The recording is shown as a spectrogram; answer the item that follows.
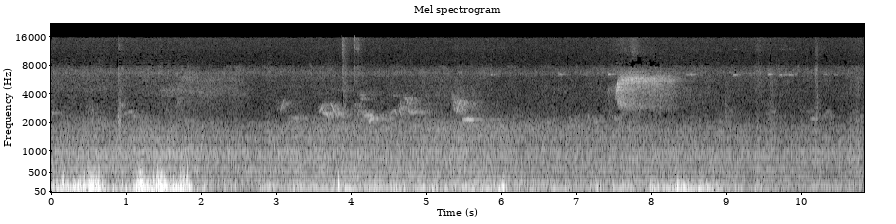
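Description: Outdoor garden ambience with a few short, faint bird chirps. Low rumbling noise hits the microphone during the first two seconds and again near the end.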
